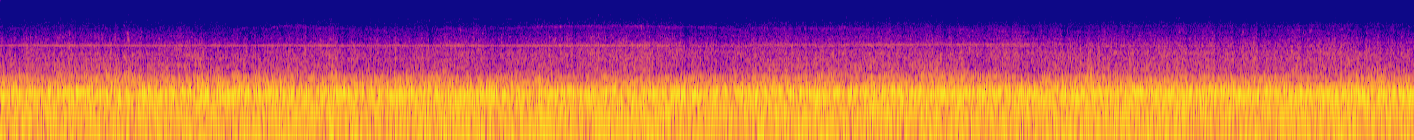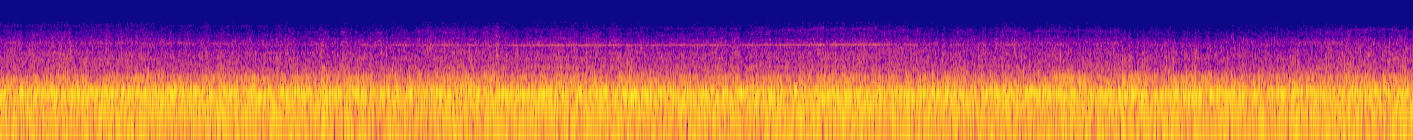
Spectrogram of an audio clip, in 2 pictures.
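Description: Yamaha Viking side-by-side's single-cylinder engine running steadily under way. The drive noise is loud and even, with a faint high whine over it in places.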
